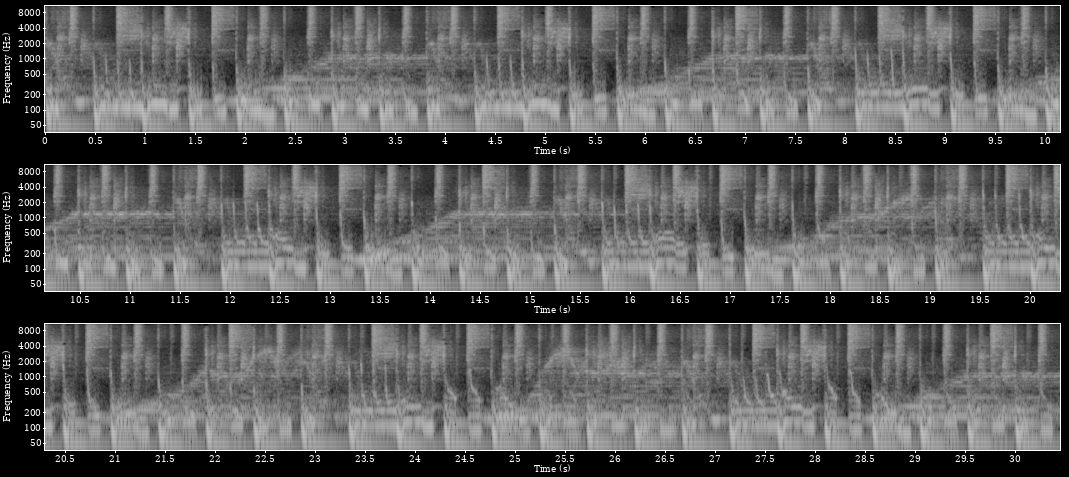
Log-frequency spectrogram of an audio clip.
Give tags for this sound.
deep house lo-fi loop raw

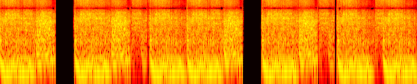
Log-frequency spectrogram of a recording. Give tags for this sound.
loop drumbreak hardcore breakbeat drum

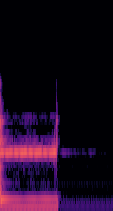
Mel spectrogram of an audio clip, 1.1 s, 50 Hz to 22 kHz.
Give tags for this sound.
d4 note organ

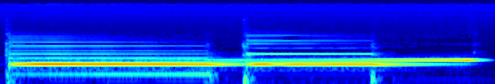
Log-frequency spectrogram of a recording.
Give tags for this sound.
keyboard underwater feedback water

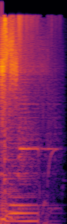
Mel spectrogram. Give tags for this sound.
electronic percussion

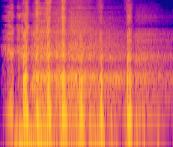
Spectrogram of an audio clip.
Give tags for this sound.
ambiance creepy drama evil fear fearful haunted horror laugh phantom scary sinister spooky suspense terror

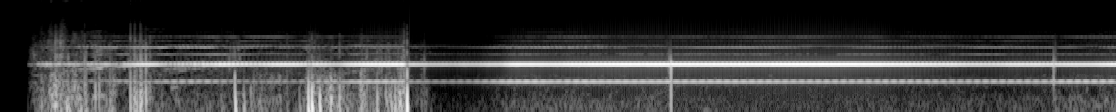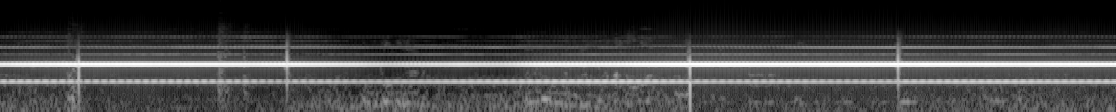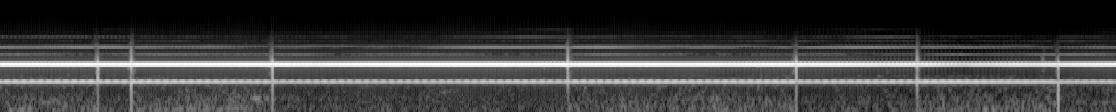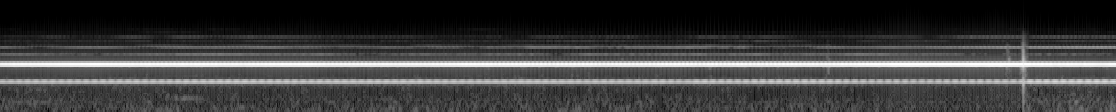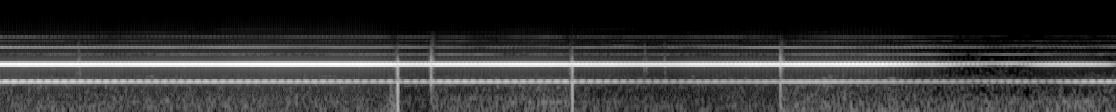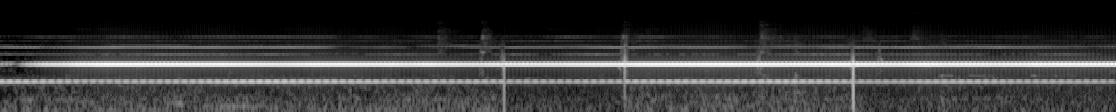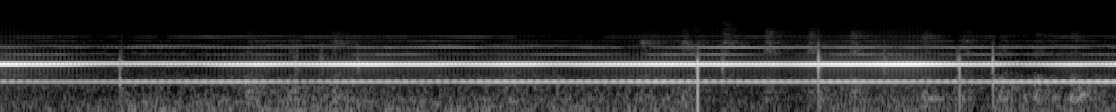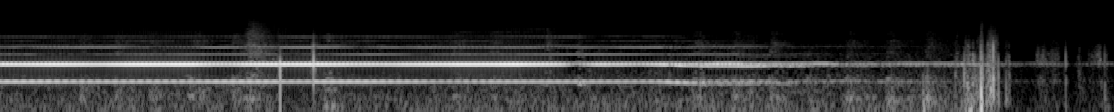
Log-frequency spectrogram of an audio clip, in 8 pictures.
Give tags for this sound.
air-raid warning testing alarm siren

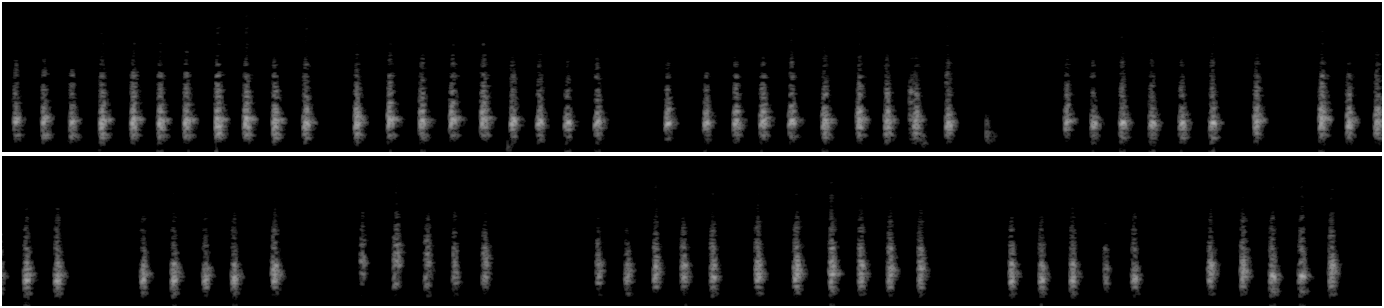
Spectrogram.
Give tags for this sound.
cock rooster crowing

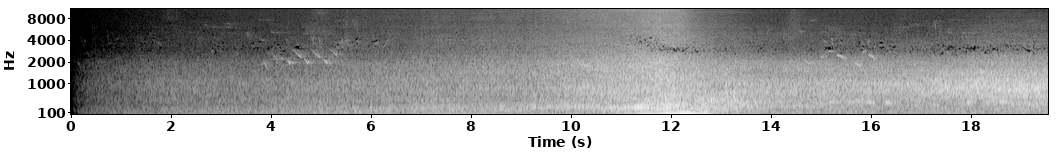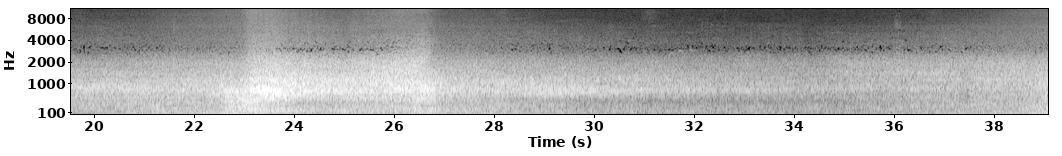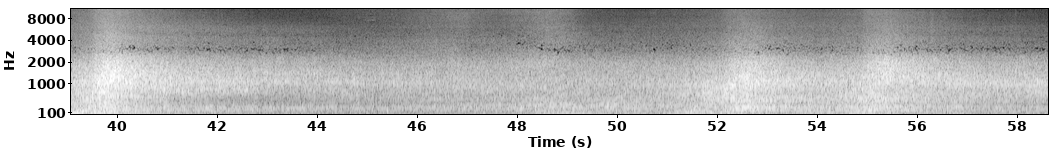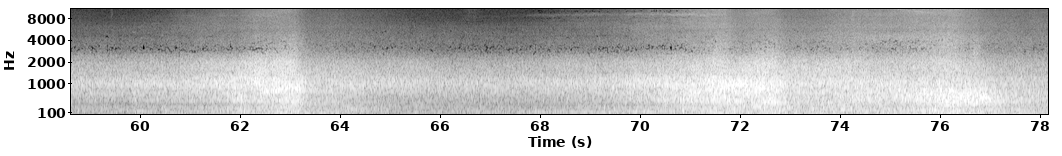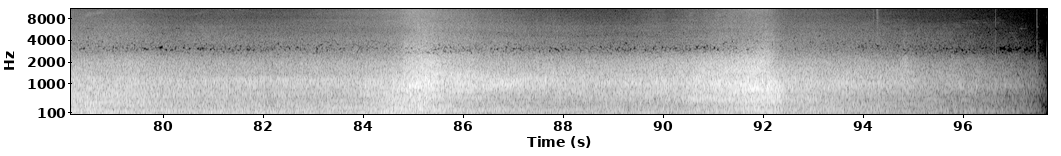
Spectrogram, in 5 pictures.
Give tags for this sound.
Bridge Cars Crowds Drive Engine Field-recording Highway Motorway Passing Road Transport Transportation Travel

